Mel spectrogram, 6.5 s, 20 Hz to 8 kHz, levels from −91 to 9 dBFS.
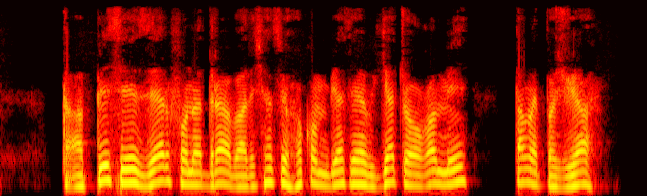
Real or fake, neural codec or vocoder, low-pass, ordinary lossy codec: real; none; 7.2 kHz; AAC, 32 kbps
